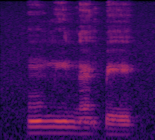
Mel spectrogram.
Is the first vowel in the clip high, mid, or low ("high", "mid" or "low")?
high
